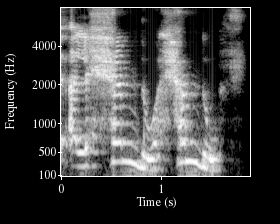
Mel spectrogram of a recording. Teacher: हर्फ हलकिया है जो हमारे हलक के दरमियानी हिस्से से अदा होता है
